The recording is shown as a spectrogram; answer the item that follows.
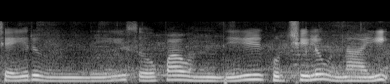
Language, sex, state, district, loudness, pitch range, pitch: Telugu, female, Andhra Pradesh, Sri Satya Sai, -15 LUFS, 170-210 Hz, 185 Hz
